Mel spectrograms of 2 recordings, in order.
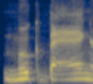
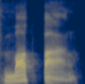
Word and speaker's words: mukbang: tube okay now everybody this is not pronounced mooc bang or mukbang it's mukbang and Court shows yeah that's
